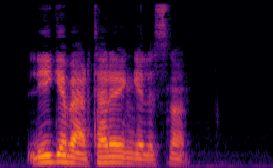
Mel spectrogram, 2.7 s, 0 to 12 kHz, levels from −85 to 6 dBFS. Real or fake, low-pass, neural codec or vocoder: real; 10.8 kHz; none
